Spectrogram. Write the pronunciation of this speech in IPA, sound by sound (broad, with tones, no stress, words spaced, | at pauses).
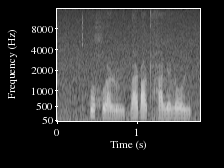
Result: kʷʰɪ˦χʷɑ˨ɭʉ˨i̯ba˦ ɽɑ˨ɖʱa˧lɪ˦l o˧y̯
